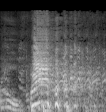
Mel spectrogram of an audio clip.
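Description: Laughter into handheld microphones: a loud burst starting about half a second in, then trailing off.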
